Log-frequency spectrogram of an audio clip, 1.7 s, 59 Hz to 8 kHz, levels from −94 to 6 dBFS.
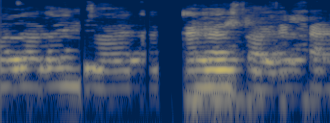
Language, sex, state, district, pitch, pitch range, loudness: Hindi, female, Chhattisgarh, Raigarh, 245 Hz, 235-255 Hz, -30 LUFS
